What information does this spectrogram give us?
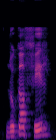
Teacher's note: নুকাফির ফি বলবো, আর রাটাকে একটু আমরা এখানে পাতলা করে পড়বো, এখানে হালকা করে লাইট করে।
